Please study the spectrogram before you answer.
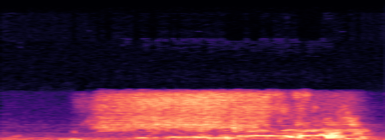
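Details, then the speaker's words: Mechanical ventilator noise in the background of a ventilator user's speech. "hello everyone my name is that noise you're hearing is my ventilator and welcome to page turners they were not my stars broadcasters"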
